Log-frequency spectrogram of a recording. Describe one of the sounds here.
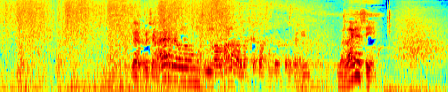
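A blade slashes into flesh with wet, heavy impacts.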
